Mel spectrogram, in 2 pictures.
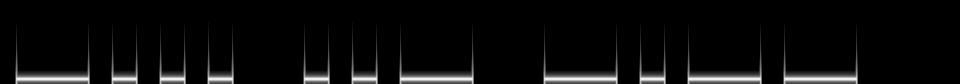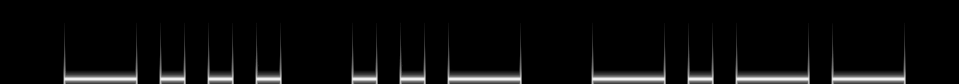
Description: Morse code, heard as a keyed tone, about 5 wpm, 250 Hz. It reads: BUY BUY
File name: morse / morse-training-05WPM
